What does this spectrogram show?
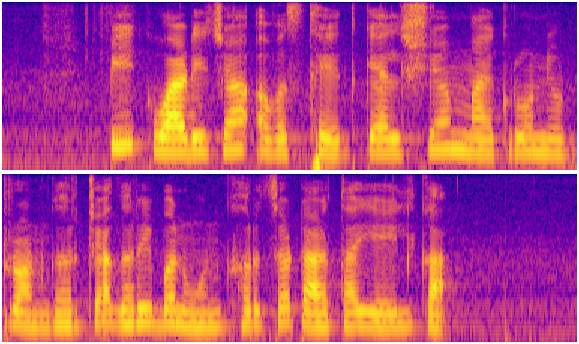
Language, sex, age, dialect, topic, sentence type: Marathi, female, 31-35, Standard Marathi, agriculture, question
